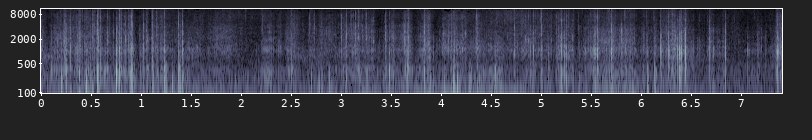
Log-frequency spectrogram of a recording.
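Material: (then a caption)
Plastic mesh. Long holographic nails scratch the glitter mesh surface of a foam sponge, close up. A dense run of crisp, crinkly scratching bursts comes and goes in quick uneven strokes, with bright, rough texture and very short decay.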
